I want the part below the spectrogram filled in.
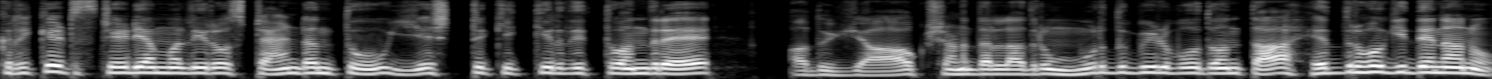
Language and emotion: Kannada, fearful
